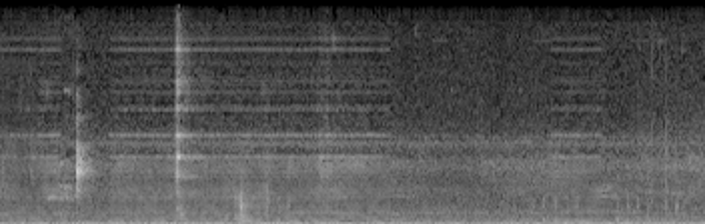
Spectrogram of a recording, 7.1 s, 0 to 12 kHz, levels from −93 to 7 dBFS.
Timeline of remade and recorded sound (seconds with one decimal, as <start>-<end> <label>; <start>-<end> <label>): 0.0-0.6 remade; 0.6-1.1 recorded; 1.1-3.9 remade; 3.9-5.5 recorded; 5.5-6.0 remade; 6.0-7.1 recorded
